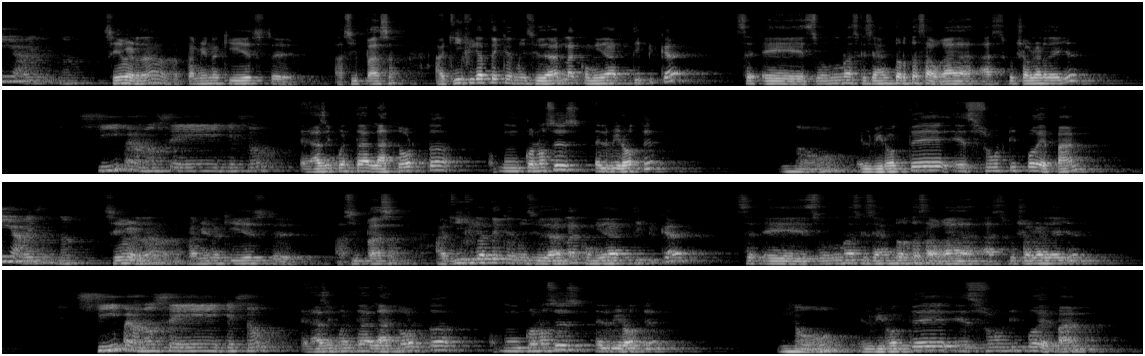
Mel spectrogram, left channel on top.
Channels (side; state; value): both; normal; correlation 0.31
